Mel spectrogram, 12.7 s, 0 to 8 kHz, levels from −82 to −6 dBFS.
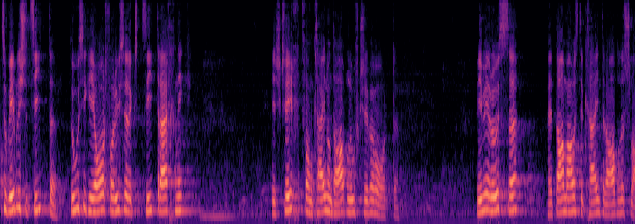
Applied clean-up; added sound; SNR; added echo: none; none; none; none.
